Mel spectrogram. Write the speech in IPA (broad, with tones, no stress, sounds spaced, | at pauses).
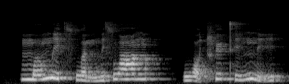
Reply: m ɤ˧˥ m i˥˩ t͡sʰ w ə̰˨˩ n m i˦ s w ɑ˥ ŋ | w ɔ̰˨˩ t͡ɕʰ y˥ t̪ʰ i˧˥ ŋ n̪ ḭ˨˩˦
